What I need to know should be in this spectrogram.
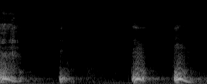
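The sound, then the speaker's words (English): Throat clearing by a person with a broken rib who is avoiding coughing: four short, guttural, rasping bursts separated by pauses, with no talking. “I broke a rib 3 weeks ago and I haven't coughed in 3 weeks. So I have to try to clear it like this.”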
